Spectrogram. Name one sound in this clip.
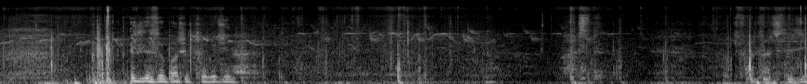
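Footsteps crunch on twigs and leaves.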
